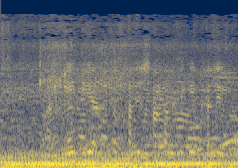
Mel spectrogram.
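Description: Indistinct voices over a steady low motor hum, such as an idling engine.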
